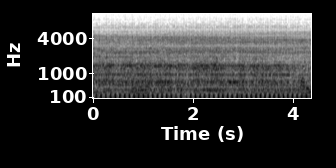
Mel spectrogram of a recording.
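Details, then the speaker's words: Honda BeAT FI scooter, fairly new but not serviced regularly, idling: coarse, harsh rattle over steady low pulse from the CVT; dry pulley and cracked V-belt found; worn CVT bearing. "Ini motor masih baru tapi bunyinya sudah kasar"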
